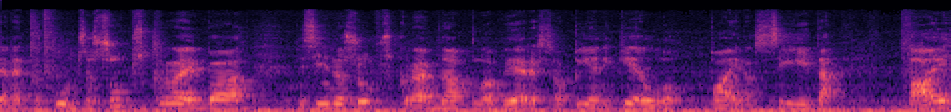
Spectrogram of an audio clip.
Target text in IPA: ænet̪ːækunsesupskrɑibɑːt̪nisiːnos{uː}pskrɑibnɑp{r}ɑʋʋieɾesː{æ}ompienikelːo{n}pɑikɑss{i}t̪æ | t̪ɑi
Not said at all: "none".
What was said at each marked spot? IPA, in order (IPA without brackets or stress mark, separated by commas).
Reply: u, l, æ, none, iː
